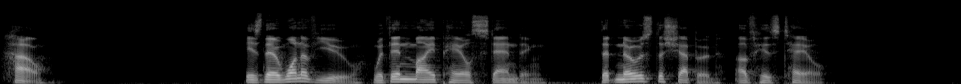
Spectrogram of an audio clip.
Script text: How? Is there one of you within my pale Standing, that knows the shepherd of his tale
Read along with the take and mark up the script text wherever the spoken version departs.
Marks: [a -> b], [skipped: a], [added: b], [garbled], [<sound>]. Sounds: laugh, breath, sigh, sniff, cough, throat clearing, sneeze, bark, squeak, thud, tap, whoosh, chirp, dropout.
How? Is there one of you within my pale Standing, that knows the shepherd of his tale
